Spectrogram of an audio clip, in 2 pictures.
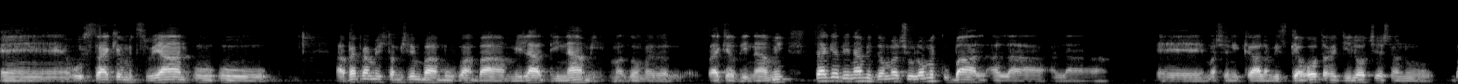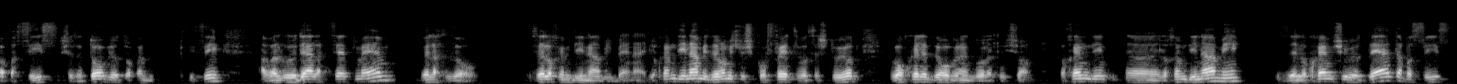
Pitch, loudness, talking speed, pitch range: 120 Hz, -18 LUFS, 155 wpm, 95-155 Hz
